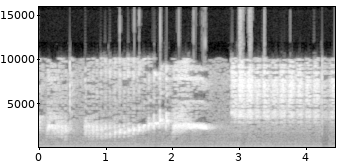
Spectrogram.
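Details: Greater green leafbird song filled with jamtrok phrases, used as a lure for untrained or silent birds: a rising series of mid-pitched whistled notes, a steady held tone, then a high buzzy chattering burst.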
